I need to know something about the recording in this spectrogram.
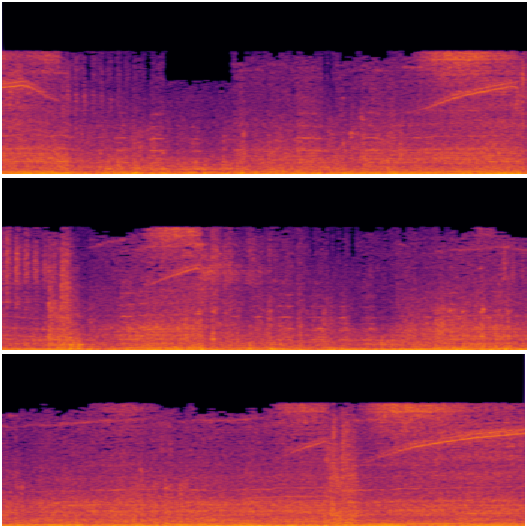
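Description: A racing car engine roars steadily, its pitch rising and dropping with gear changes.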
